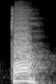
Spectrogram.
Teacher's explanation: Ta is strong and voiceless sound, In a voiceless sound, the vocal cords do not vibrate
